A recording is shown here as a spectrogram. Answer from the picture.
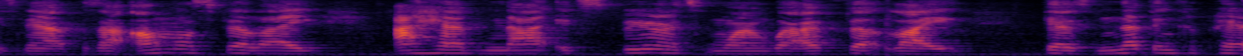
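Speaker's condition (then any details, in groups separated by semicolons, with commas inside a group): No condition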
